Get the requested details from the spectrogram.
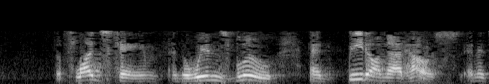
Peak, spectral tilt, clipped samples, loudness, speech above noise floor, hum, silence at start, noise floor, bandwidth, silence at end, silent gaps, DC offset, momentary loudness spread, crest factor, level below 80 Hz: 0 dBFS; -10 dB/octave; under 0.1%; -15 LUFS; 41 dB; none; 0.55 s; -56 dBFS; 5 kHz; 0 s; none; under 0.1%; 15 LU; 16 dB; -50 dBFS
